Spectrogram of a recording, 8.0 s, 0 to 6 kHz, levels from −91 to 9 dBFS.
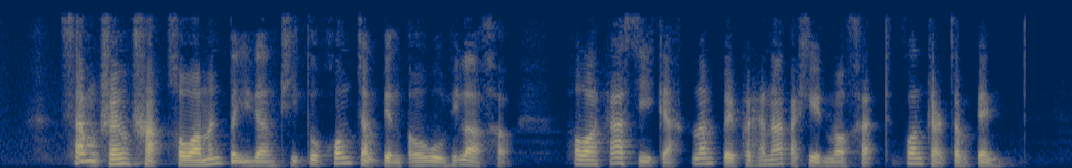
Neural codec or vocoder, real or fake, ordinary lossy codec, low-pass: codec, 16 kHz, 0.5 kbps, FunCodec, trained on Chinese and English, 25 frames a second; fake; none; 5.4 kHz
